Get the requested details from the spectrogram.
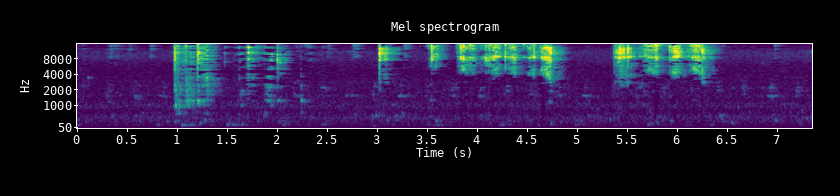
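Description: Metal tweezers scrape and rasp against a small metal part.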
